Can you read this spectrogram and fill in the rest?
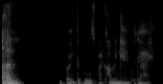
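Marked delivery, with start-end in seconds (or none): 1.2-3.0 barely above a hush, theatrical, dramatic acted delivery. Retelling how Anna confronts the dad in the alley: acting out Anna's line. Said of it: "my acting is on point".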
